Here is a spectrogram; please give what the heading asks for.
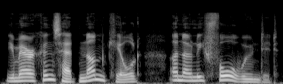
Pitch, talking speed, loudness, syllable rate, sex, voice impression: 160 Hz, 190 wpm, -17 LUFS, 6.2 syllables/s, male, masculine, slightly adult-like, tensed, bright, clear, fluent, cool, intellectual, refreshing, sincere, friendly, reassuring, lively, kind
